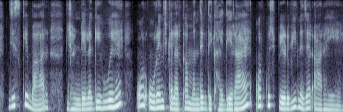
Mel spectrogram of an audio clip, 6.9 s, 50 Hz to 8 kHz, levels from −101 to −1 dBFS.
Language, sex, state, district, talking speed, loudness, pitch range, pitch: Hindi, female, Bihar, Gopalganj, 200 wpm, -17 LUFS, 135-190 Hz, 160 Hz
